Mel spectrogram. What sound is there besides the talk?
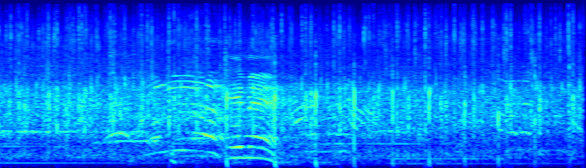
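audience clapping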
